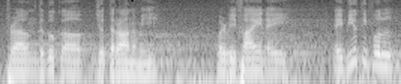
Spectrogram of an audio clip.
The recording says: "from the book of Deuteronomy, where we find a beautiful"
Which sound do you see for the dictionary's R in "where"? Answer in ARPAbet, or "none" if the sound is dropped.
R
